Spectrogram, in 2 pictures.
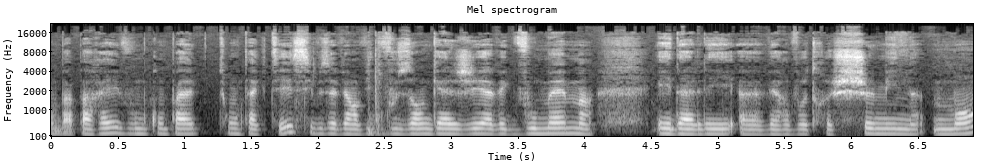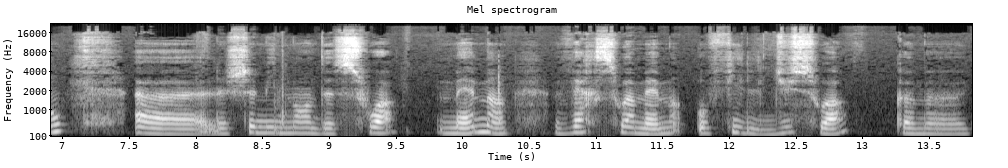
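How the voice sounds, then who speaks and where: A woman working as a wellness coach, speaking casually and encouragingly, with hesitant restarts, sometimes dropping to a soft hush to guide breathing exercises. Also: lowish voice. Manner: drops to a soft hush while guiding breathing. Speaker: wellness coach offering private sessions and massages. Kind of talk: casual self-help talk with guided breathing.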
